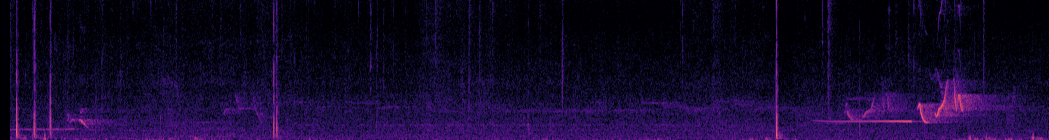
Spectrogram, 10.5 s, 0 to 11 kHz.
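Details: Japanese bush warbler starting to sing about 15 m away: a brief steady whistle at the start, then near the end a long level whistle breaking into a quick, jumping, upward-flicking flourish, over faint clicks and quiet outdoor background noise.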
